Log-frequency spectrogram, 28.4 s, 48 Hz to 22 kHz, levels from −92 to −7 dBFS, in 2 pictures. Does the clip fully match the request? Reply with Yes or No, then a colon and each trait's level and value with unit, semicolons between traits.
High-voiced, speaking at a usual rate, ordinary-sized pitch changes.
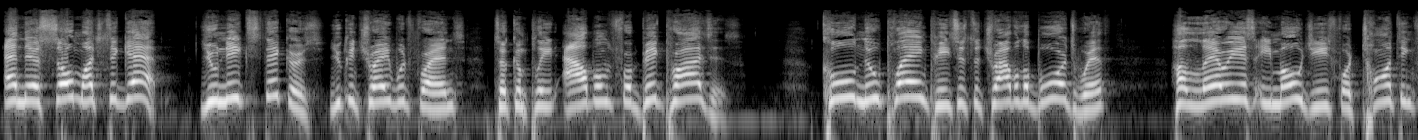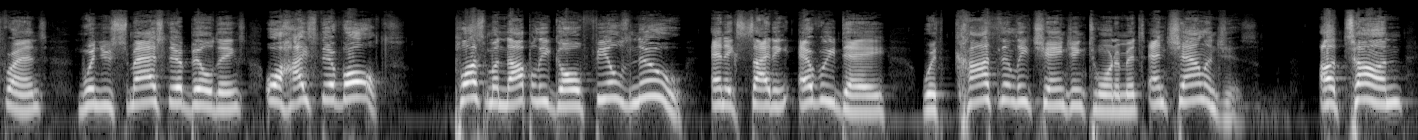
No: high, 240 Hz; slow, 125 wpm; average, 4.9 semitones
